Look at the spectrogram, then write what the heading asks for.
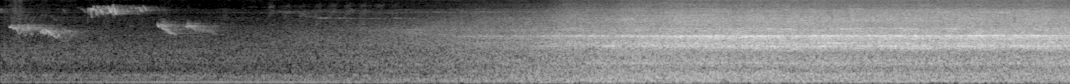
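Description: A few bird chirps, then an electric passenger train passing at speed: a rush that rises from about three seconds in and stays loud and steady, with a high whine running through it.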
